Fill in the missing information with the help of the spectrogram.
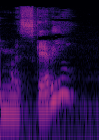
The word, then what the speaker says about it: Muschietti: Directed by Andy Muschietti. He is an Italian filmmaker whose last name rhymes with spaghetti.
